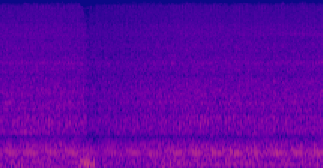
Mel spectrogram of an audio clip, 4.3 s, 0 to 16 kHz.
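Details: 2014 Chevy Equinox 2.4L that stalled on take-off with code P0011, after new spark plugs: quiet, smooth idle with a faint steady hum and no misses or stumbles; engine sounds healthy.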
